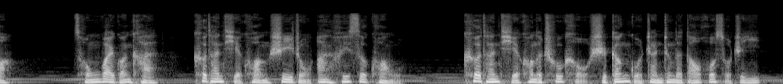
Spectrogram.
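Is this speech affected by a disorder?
No.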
